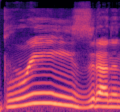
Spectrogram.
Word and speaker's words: breeze: 그런 breeze라는 단어가 주기적으로 등장하고요. 이때 z 발음이니까 조금 z 하고 입안이 울리게끔 여러분들이 발음하시면 좋죠. 그래서 we are expecting, 잠깐 쉬시고, a cool breeze, 그리고 in the evening 이라고 하시면 됩니다.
